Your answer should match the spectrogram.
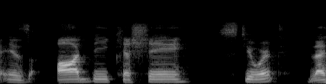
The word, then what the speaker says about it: Audny-Cashae Stewart: Her name is Audny-Cashae Stewart.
